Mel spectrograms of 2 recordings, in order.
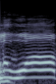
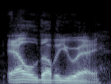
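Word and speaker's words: Loire: But the L O I R E Valley is pronounced how Lu Valley. No. What is Oh, I didn't roll the R. It's not LWA.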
